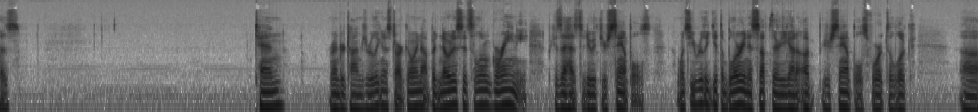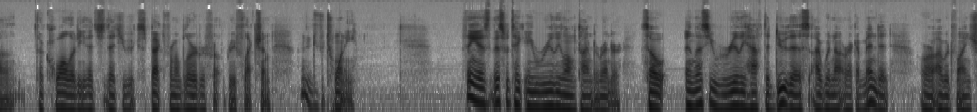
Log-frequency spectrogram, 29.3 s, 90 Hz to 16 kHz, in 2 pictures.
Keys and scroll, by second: 12.3 Tab, 19.3 Tab.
